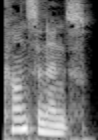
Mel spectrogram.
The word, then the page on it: consonance: American English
